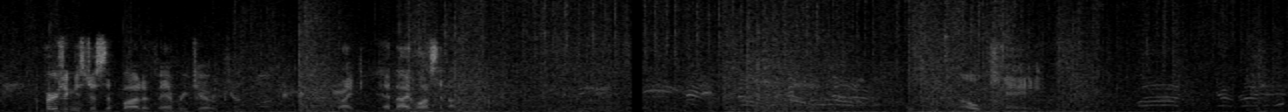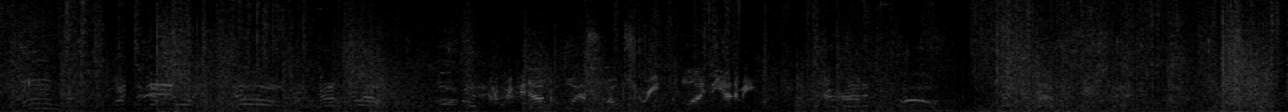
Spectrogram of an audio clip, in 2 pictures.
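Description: Explosions boom and rumble one after another.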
